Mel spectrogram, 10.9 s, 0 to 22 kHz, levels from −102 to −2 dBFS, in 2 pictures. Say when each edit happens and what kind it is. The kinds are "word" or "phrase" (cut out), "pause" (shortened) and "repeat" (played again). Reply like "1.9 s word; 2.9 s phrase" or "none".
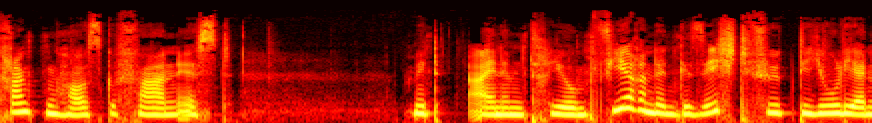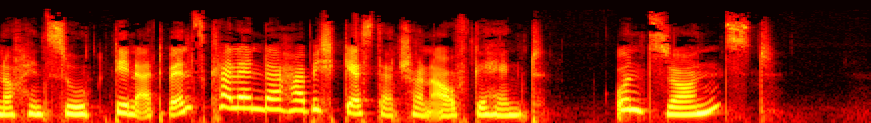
6.1 s pause; 9.0 s pause

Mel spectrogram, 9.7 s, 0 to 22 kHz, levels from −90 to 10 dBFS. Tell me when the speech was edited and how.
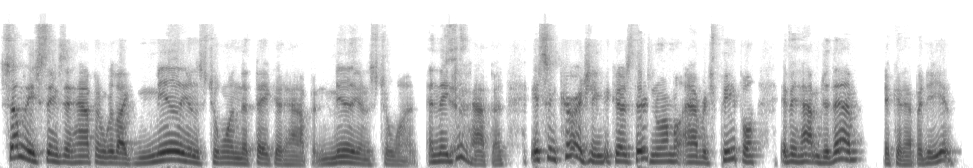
4.2 s pause; 6.5 s word; 8.7 s pause

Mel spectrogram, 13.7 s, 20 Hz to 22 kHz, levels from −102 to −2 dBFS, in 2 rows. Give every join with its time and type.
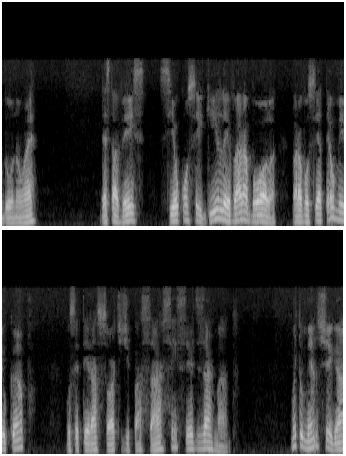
none

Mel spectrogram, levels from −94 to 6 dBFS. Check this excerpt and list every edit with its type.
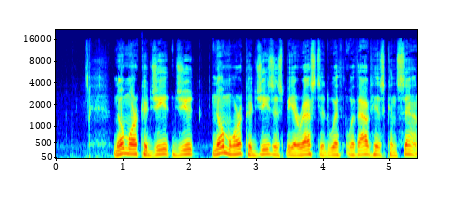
none

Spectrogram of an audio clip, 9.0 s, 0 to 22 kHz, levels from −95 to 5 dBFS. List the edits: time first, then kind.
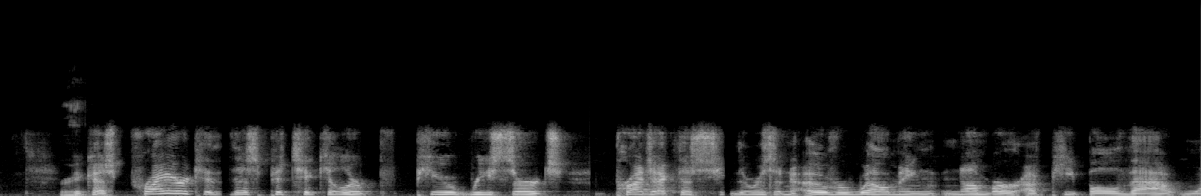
1.6 s word; 5.4 s word

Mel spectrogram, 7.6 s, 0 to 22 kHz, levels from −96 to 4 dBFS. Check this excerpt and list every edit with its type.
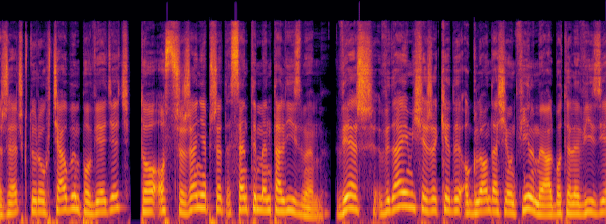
1.7 s pause; 4.1 s pause

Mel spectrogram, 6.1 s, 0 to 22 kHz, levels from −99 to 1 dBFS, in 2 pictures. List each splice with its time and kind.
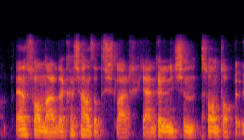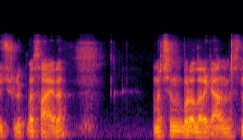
1.1 s word; 1.9 s word; 2.5 s word; 2.9 s word

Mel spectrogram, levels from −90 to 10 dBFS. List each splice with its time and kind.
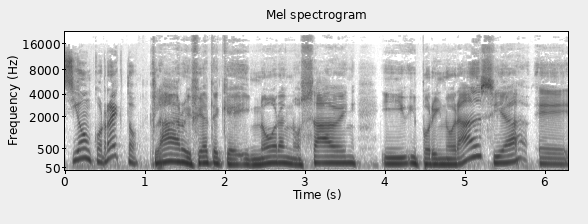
none

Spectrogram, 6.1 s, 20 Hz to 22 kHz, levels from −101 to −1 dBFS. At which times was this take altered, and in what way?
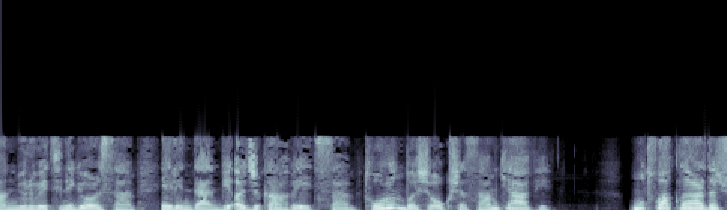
1.3 s word; 3.0 s pause

